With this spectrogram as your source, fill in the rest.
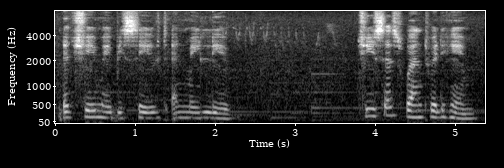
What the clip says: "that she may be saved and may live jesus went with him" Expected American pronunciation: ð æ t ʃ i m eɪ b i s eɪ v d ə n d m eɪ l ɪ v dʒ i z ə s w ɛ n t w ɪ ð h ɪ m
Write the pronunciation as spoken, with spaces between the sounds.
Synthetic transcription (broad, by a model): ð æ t ʃ i m eɪ b i s eɪ v d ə n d m eɪ l ɪ v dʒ i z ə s w ɛ n t w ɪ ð h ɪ m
